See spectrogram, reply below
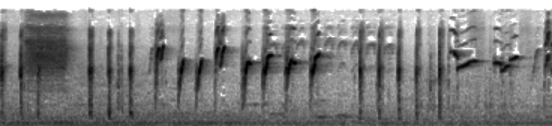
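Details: Greater green leafbird in agitated song: a brief harsh burst, then a run of sharp clicking notes mixed with short slurred whistles, ending in quick chirps, with a faint low hum beneath.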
